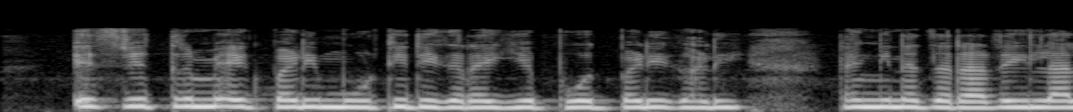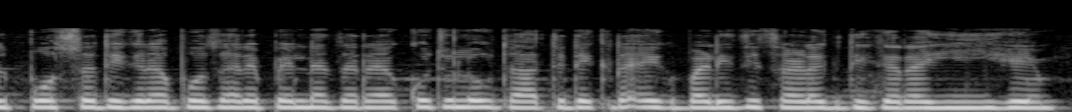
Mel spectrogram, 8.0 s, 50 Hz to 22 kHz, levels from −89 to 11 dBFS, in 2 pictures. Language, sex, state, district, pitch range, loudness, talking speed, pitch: Hindi, female, Madhya Pradesh, Bhopal, 220-235 Hz, -12 LUFS, 315 wpm, 225 Hz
